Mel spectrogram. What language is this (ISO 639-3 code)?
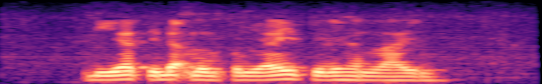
ind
